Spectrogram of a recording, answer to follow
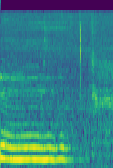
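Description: A woman singing a Bengali folk song unaccompanied, holding one long note with a slight waver. The note fades away about one and a half seconds in.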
